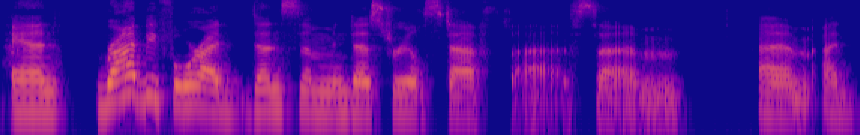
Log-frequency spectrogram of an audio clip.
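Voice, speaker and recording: A woman's voice: on the low side, slow, vocal fry. A woman with an Appalachian accent chatting casually as an interview guest, in a folksy, unflattened dialect. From Appalachia, United States.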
